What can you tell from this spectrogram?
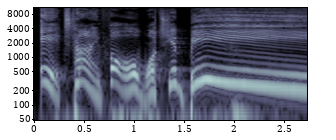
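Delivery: sing-song segment intro; announcer jingle. Acted.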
